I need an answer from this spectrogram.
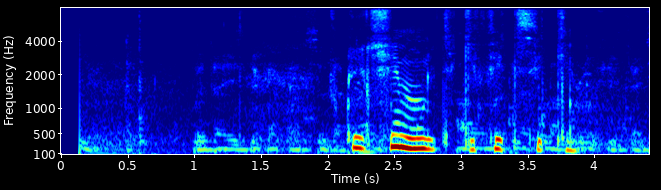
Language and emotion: Russian, neutral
